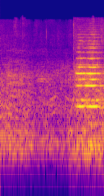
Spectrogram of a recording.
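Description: Faint open-air ambience, then a steady held horn-like note with many overtones starting about a second and a half in.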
